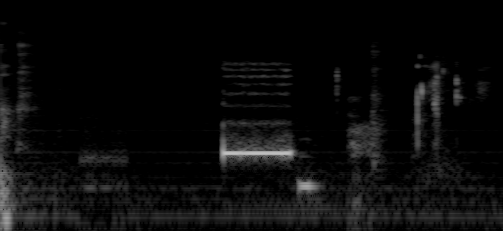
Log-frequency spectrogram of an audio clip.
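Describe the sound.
A telephone call being dialed, heard as one loud, steady electronic tone lasting under a second, with soft clicks and faint voices before and after it.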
